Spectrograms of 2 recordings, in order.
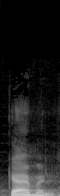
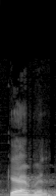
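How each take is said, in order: Both takes have the same delivery.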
